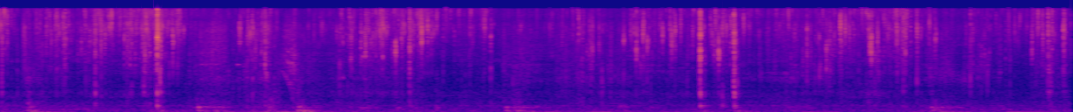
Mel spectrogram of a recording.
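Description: Both hands squeeze, crunch and dig into a green damp paste of wet cornstarch and gym chalk in a large plastic bowl. The sound is a steady crinkling, crunchy texture, mostly bright and high, with occasional sharper crackles and low soft squishes.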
